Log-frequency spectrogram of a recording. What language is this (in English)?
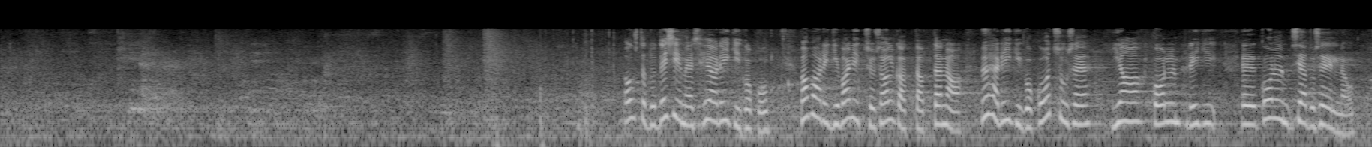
Estonian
